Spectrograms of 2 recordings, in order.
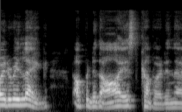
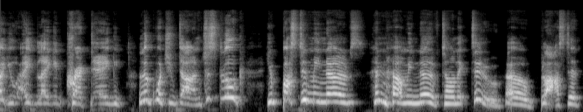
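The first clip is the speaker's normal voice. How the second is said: high, wailing outrage; loud melodramatic character tantrum; hysterical Pumpkinhead; 8 semitones higher, 4 dB louder, slower than usual. Acted. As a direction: wail and rage over a disaster. Pumpkinhead wails over broken tonic.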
